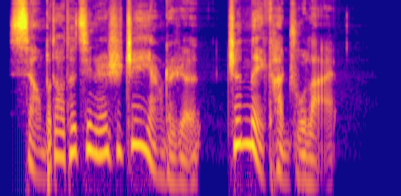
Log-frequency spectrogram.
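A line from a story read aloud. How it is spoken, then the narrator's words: Murmuring. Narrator (Chinese): 他喃喃说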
